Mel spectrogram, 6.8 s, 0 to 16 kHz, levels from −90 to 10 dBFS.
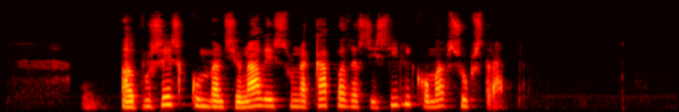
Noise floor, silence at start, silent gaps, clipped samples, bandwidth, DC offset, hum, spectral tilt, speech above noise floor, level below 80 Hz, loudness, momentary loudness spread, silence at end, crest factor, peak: -78 dBFS; 0.85 s; none; under 0.1%; 11 kHz; under 0.1%; none; -4.5 dB/octave; 50 dB; -86 dBFS; -29 LUFS; 13 LU; 1.75 s; 22 dB; -8 dBFS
